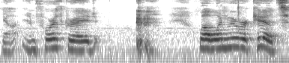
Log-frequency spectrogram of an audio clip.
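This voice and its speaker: A somewhat breathy woman's voice, dark and mellow in tone, with fairly even intonation and audible room echo. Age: old. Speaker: artist. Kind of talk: interview answers.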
